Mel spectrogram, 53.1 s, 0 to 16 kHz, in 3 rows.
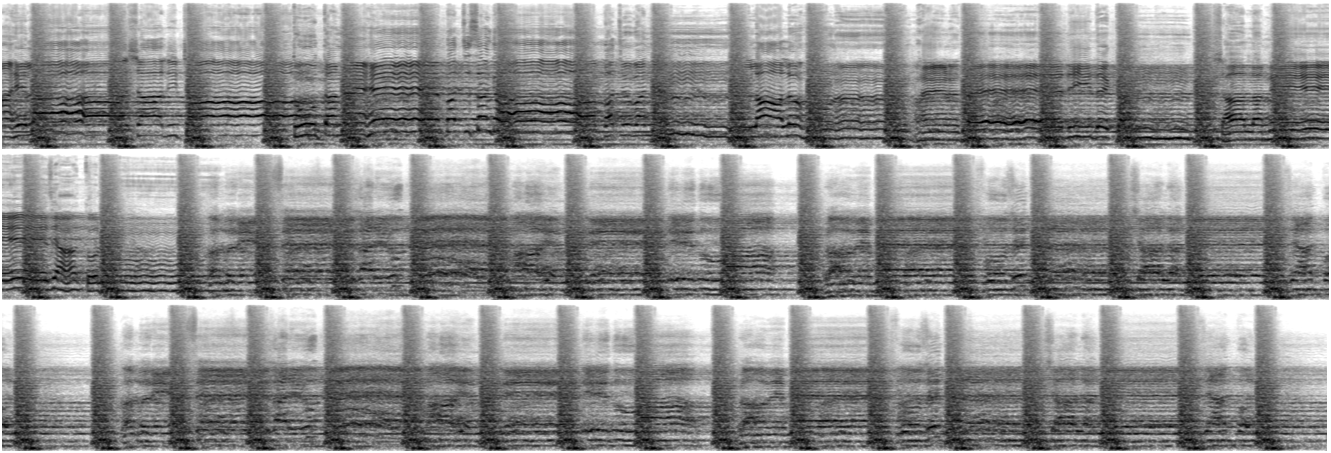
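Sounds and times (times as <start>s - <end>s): chorus chanting a lament: 0.0s - 53.0s
heavy struck beat: 0.0s - 53.0s.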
